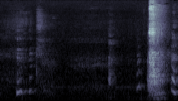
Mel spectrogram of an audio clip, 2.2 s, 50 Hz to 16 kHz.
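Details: Infant almost 11 weeks old, held standing, sneezing: brief breathy build-up then one sharp, loud burst of air, a single sneeze.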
